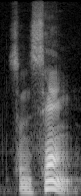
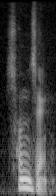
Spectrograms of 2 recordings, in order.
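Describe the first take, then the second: First: The stress is on the second syllable. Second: Neither syllable is stressed. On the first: This is how the upper east region says it. "they accent on the second syllables in it" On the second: This is how the capital region says it. "we do not add for any accent in it"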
